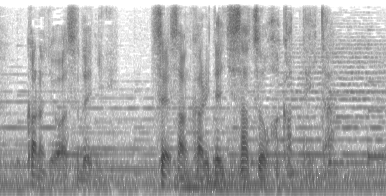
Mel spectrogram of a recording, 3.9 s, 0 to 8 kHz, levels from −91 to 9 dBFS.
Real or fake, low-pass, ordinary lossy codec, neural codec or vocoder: real; 7.2 kHz; none; none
